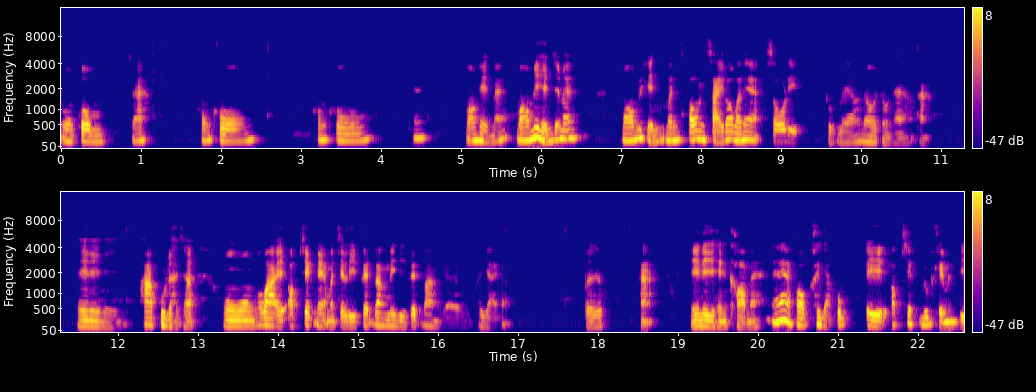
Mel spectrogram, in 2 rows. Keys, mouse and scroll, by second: 1.0 click, 2.4-4.4 drag, 7.6 click, 10.6-12.0 drag, 14.6 click, 16.7 click.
